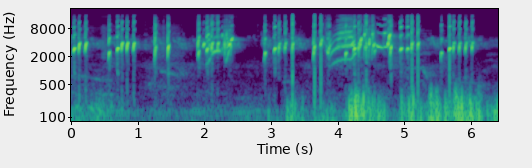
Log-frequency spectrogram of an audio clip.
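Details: European goldfinch singing, played so a caged goldfinch will not fall silent: clipped chirps in quick groups, then a buzzy, slurred tangle of rising and falling notes, with low rumbling background.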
